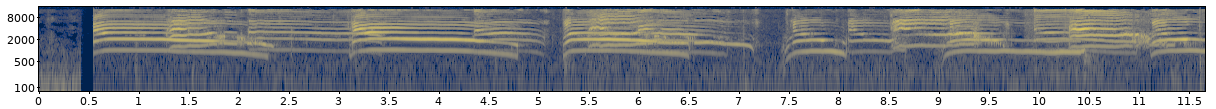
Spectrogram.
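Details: Several cats crying indoors: a continuous run of high, clear, drawn-out meows, each starting sharply and sliding down, overlapping one another with hardly a pause.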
